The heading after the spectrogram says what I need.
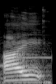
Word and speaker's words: hay: ¿Dónde hay un banco? ये HAY है, इसे जो प्रोनाउंसिएशन है वो है I।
